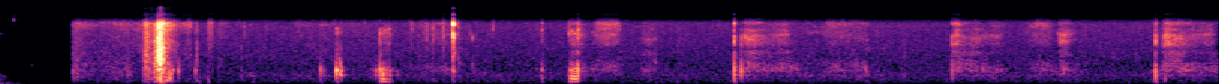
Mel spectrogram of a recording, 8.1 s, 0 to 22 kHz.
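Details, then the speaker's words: Quiet, soft gulps about every second in a hushed room as a baby breastfeeds; audible swallowing showing effective milk transfer at the breast. "Quand il déglutit vite des sacrées gorgées. Ouais, 5-10 millilitres en tout cas par gorgée."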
